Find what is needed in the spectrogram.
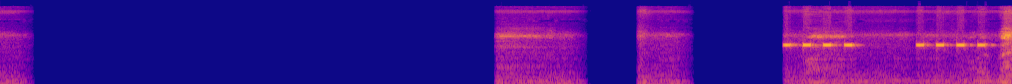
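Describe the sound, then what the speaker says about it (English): A workout rest timer alarm sounds in a quiet room, starting with a few isolated bursts and then settling into fast, repeated electronic beeping, fairly soft and with no one talking. "That's my timer, that's my rest timer."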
